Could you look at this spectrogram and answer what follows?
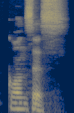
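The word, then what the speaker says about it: conscious: हैं पढ़ते हैं क्या कॉशस इसमें एन का साउंड नहीं आएगा ऊपर वाला में एन का साउंड यहां आएगा कॉन सेंस एन का साउंड आएगा इसमें नहीं आएगा तो कॉनस हर आदमी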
